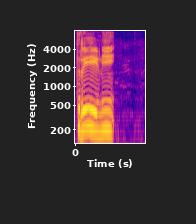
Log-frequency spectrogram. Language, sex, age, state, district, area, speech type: Sanskrit, male, 18-30, Karnataka, Vijayapura, rural, read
